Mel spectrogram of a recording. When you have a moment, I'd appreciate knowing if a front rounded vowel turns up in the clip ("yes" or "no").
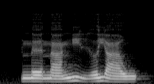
no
